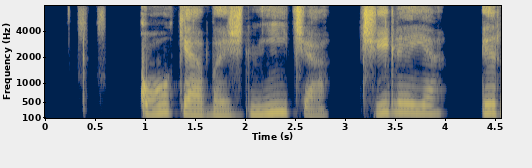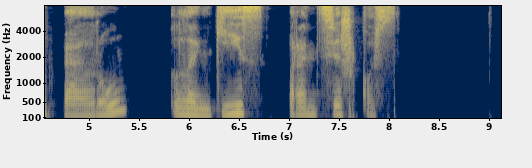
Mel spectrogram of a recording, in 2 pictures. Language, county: Lithuanian, Utena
